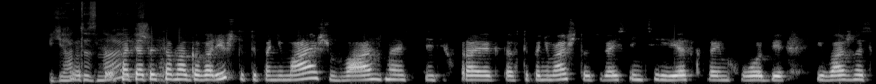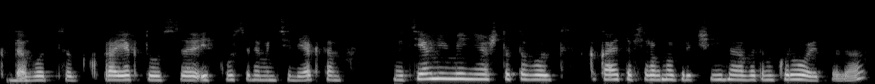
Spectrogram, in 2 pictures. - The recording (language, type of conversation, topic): Russian, advice, Почему мне не удаётся доводить начатые проекты до конца?
- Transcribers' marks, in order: distorted speech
